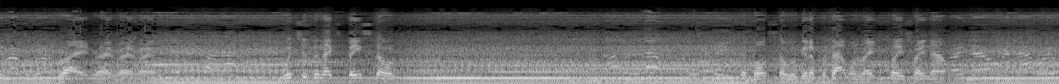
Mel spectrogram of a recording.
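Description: A man talks close by, explaining calmly.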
